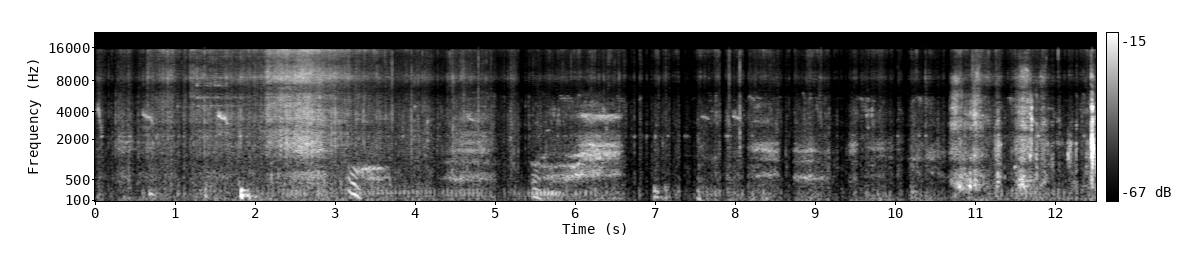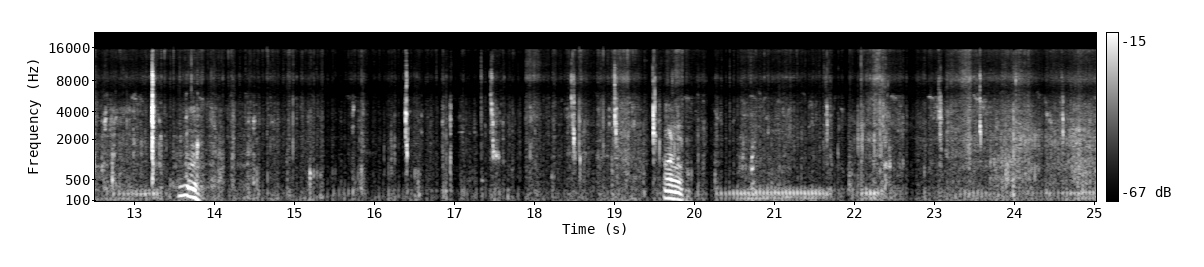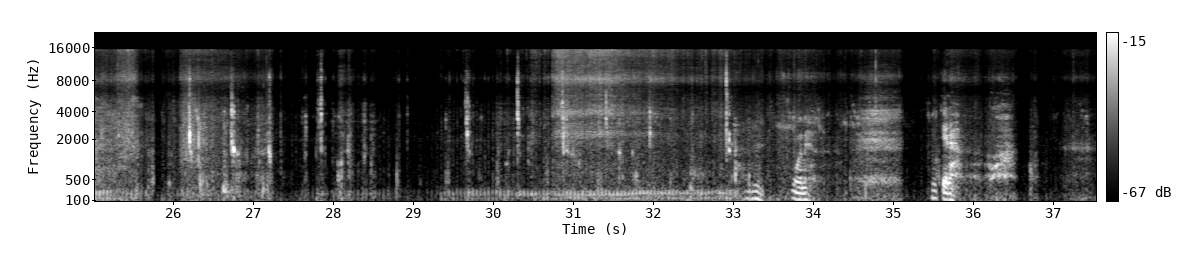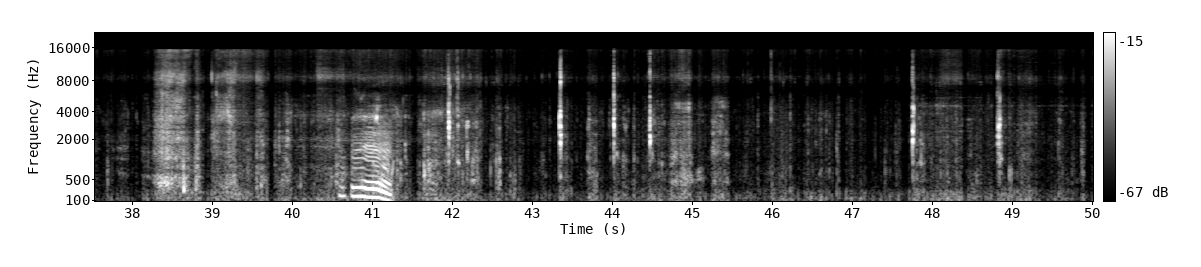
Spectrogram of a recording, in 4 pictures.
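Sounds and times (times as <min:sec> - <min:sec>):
wood fire crackling: 0:00.0 - 0:20.6, 0:21.6 - 0:50.0
biting and chewing: 0:00.0 - 0:50.0
man growling: 0:03.0 - 0:06.6.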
